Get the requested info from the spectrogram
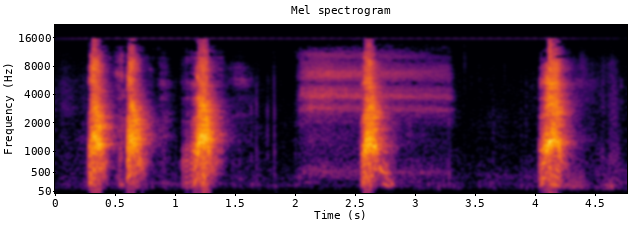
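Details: Male Yorkshire Terrier pet barking after being scolded: three quick sharp barks in a row, a pause with a brief hiss, then two more spaced single barks, each bright and broadband.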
